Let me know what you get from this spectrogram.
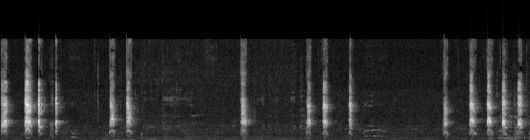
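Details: Donguri-chan, a pet prairie dog, at a veterinary clinic in Nagoya during an examination and treatment, gives a series of sharp, short, high squeaking chirps, some in quick pairs, with a person's soothing voice and room noise between.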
